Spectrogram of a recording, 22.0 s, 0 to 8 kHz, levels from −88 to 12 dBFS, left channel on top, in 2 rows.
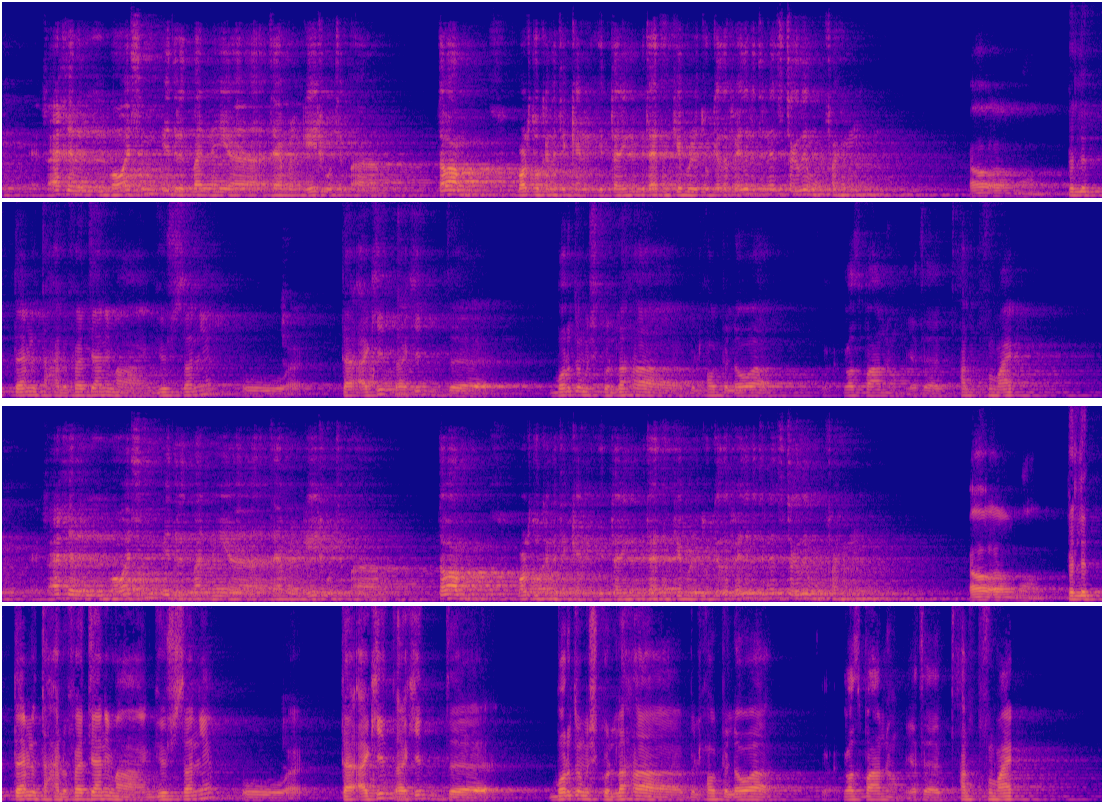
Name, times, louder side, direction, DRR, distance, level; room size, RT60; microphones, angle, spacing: voice 1, 0.3-3.9 4.4-8.6, left 2 dB, 90° left, 0 dB, 2.2 m, -27 dB
voice 2, 9.7-14.0 14.4-16.0 16.5-18.8 19.2-21.1, right 5 dB, 65° right, 12 dB, 0.5 m, -29 dB
20.0 x 13.0 x 5.5 m, 2.7 s
head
